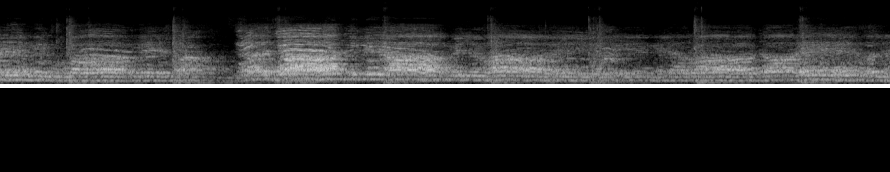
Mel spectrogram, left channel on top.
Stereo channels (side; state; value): right; silent; 63 dB below the other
